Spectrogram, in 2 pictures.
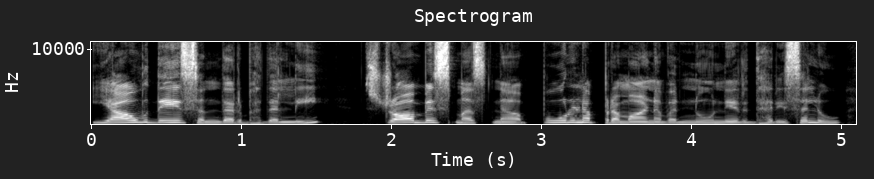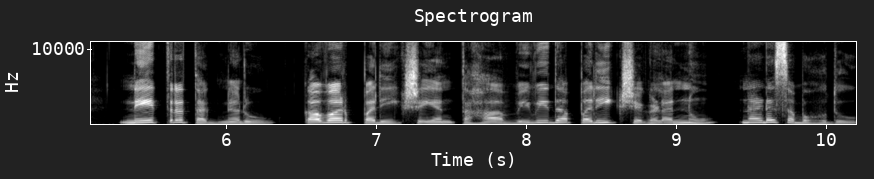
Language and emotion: Kannada, neutral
